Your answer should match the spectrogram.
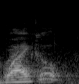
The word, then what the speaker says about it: Guayaquil: Creed Auto, and that's in San Luis Road, Guayaquil, that's how you say it, right? Yeah, Guayaquil.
